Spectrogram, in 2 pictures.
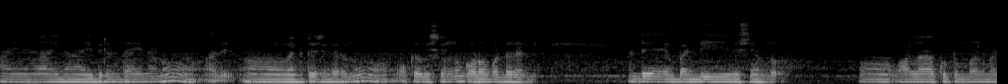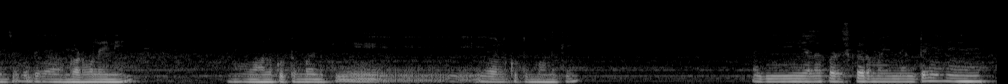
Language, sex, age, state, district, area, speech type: Telugu, male, 30-45, Andhra Pradesh, Kakinada, rural, spontaneous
